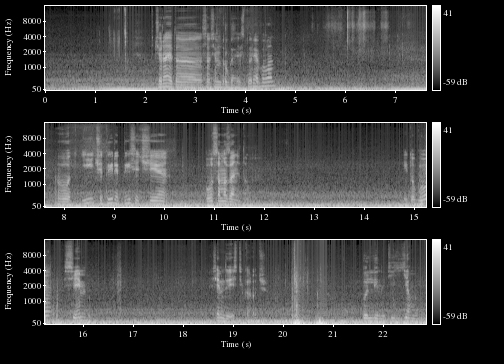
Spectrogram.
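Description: A car's engine and tyres rumble low and steadily.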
